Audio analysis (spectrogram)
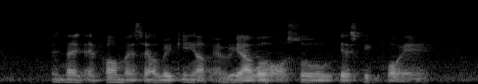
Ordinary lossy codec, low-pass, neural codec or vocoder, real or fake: none; 7.2 kHz; codec, 16 kHz in and 24 kHz out, 1.1 kbps, FireRedTTS-2 codec; fake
